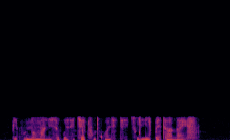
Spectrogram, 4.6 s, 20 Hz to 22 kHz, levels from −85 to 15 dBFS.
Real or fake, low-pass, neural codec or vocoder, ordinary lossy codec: fake; 3.6 kHz; codec, 44.1 kHz, 7.8 kbps, Pupu-Codec; none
